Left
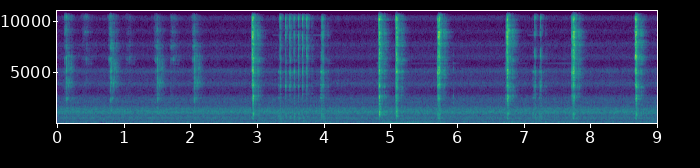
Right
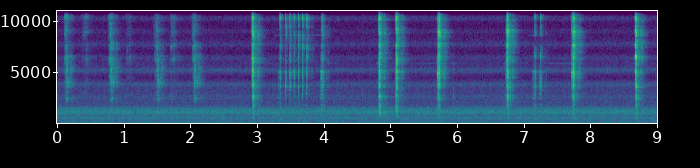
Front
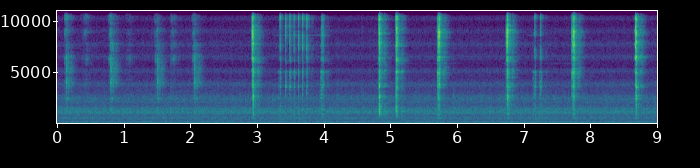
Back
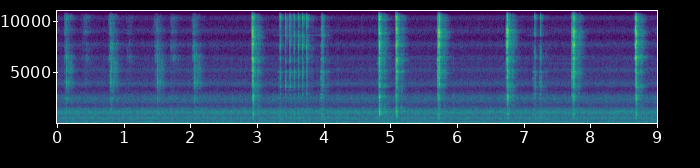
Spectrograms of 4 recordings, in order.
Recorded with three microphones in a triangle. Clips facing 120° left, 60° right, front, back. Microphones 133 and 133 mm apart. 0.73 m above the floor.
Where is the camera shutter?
140° left, 0.7 m.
